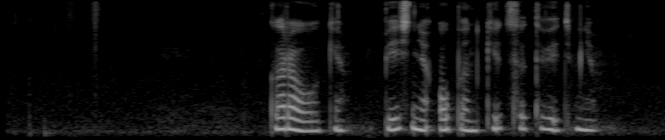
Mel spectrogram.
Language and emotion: Russian, neutral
